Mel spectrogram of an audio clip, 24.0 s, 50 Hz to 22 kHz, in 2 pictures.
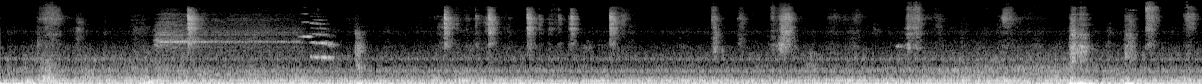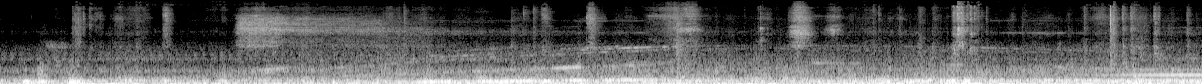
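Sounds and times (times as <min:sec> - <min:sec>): bus rumbling: 0:00.0 - 0:24.0
rattles and clicks: 0:19.6 - 0:24.0.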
